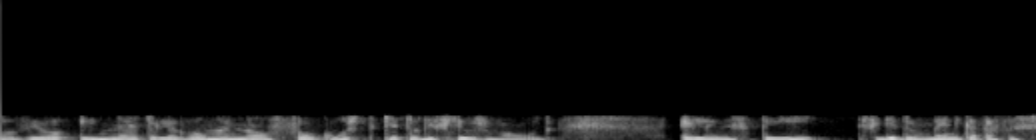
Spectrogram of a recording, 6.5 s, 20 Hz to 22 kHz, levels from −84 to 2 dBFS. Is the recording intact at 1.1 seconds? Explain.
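No. At 1.1 seconds, as through the whole clip, the speech sounds buzzy, synthetic and muffled, with nothing above 3.8 kHz. This is the AMR narrowband mobile codec under heavy damage, its vocal-tract model rebuilding the voice from few pulses at a bitrate that sounds near 5 kbps.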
